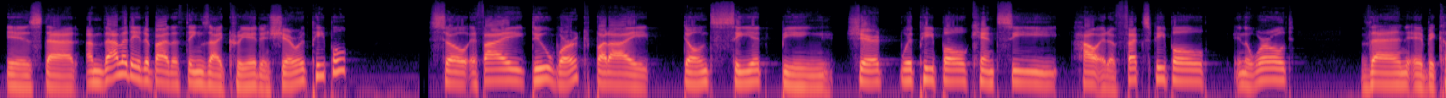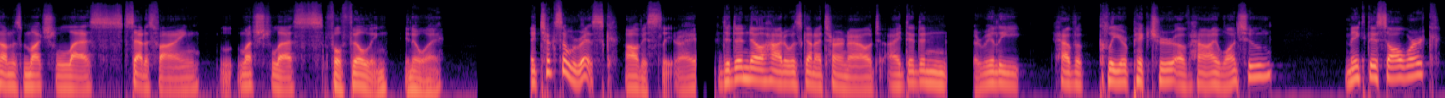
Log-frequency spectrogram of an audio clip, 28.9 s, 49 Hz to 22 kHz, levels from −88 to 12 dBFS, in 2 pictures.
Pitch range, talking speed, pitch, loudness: 105-145 Hz, 165 wpm, 120 Hz, -18 LUFS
